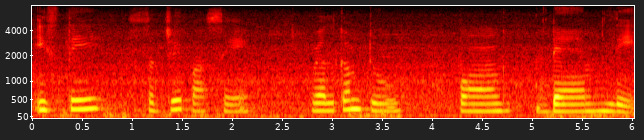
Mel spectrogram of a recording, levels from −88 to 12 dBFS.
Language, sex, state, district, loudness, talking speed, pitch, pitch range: Punjabi, female, Punjab, Kapurthala, -19 LUFS, 100 wpm, 200 Hz, 185-225 Hz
